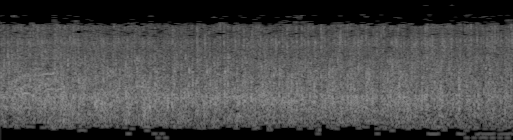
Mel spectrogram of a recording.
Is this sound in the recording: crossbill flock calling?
no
